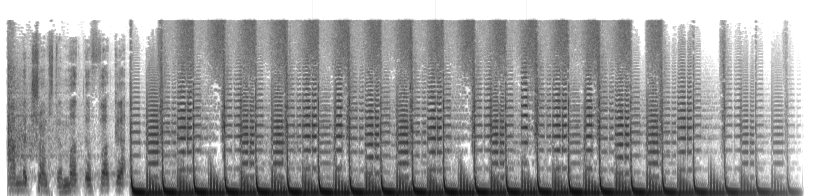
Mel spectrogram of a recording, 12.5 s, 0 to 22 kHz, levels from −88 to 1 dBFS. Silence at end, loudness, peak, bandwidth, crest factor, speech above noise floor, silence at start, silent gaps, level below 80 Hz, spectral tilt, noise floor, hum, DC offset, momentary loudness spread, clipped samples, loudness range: 0.55 s; -13 LUFS; 0 dBFS; 15.5 kHz; 12 dB; 17 dB; 0.1 s; none; -12 dBFS; -4 dB/octave; -31 dBFS; none; under 0.1%; 11 LU; under 0.1%; 3 LU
